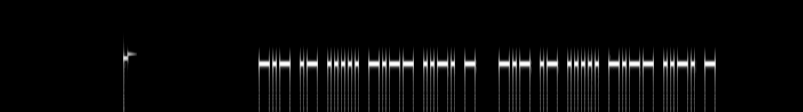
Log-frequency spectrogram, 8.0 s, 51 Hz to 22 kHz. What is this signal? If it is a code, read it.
Morse code, heard as a keyed tone, about 34 wpm, 700 Hz. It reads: KA5YFT KA5YFT
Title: USA Call Signs Repeated 2x 35wpm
